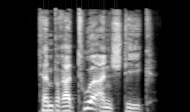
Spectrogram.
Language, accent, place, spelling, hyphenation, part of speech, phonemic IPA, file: German, Germany, Berlin, Temperaturanstieg, Tem‧pe‧ra‧tur‧an‧stieg, noun, /tɛmpəʁaˈtuːɐ̯ˌʔanʃtiːk/, De-Temperaturanstieg.ogg
- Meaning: rise in temperature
